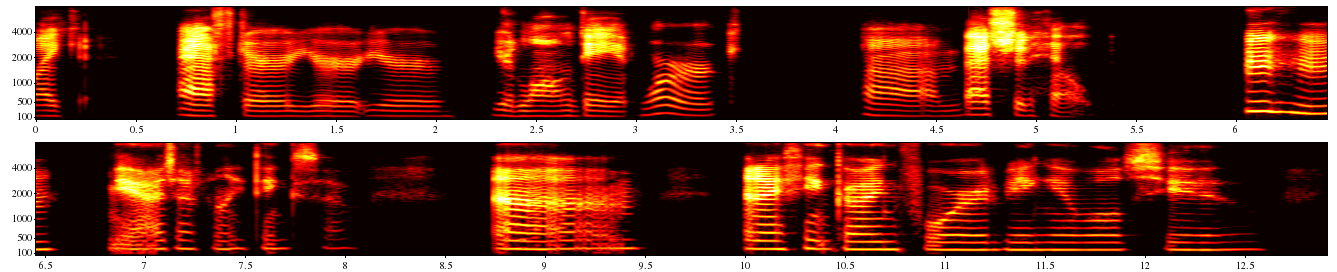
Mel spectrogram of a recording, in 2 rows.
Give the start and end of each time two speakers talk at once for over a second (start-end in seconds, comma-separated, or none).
none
